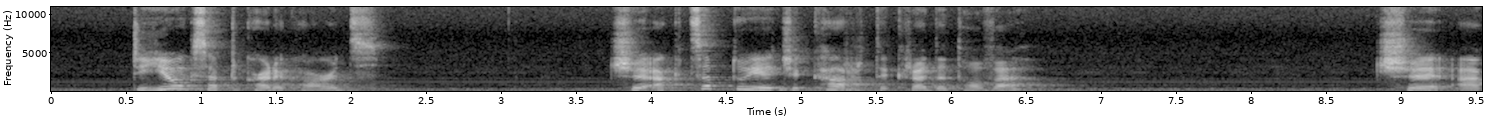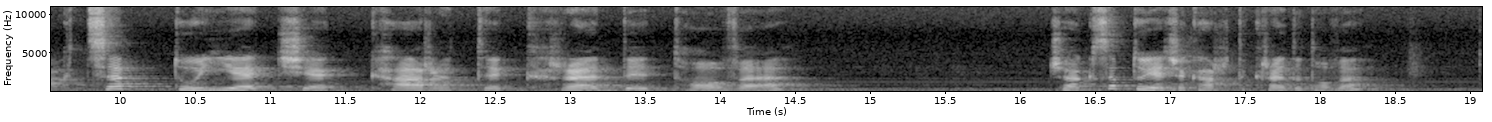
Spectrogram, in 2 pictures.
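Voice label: Polish Do you accept credit cards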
